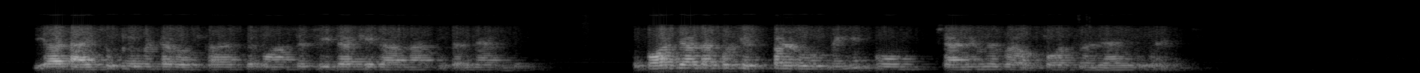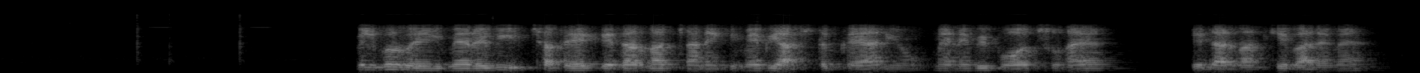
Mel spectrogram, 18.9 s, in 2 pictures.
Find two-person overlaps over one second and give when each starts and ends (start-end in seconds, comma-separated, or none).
none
